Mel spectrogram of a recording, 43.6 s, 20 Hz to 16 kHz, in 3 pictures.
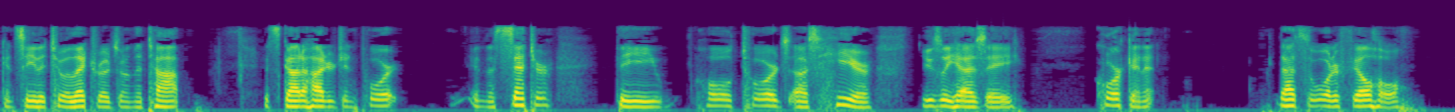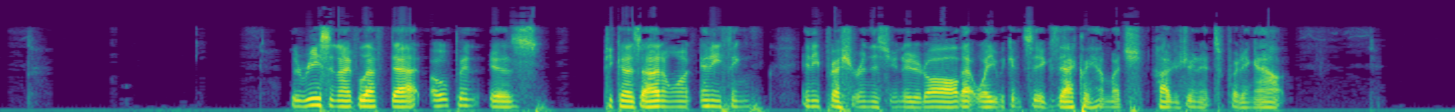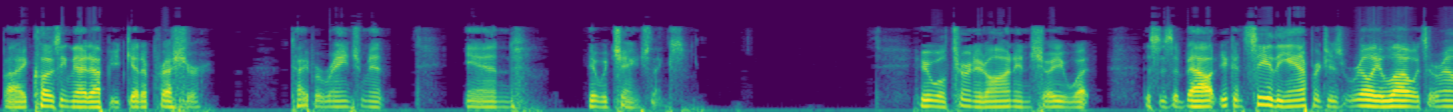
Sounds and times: Speech: 0.0s - 1.9s, 2.6s - 4.0s, 4.7s - 5.6s, 6.2s - 10.2s, 11.0s - 11.6s, 12.8s - 14.2s, 17.5s - 20.0s, 20.6s - 27.4s, 29.1s - 31.2s, 32.0s - 33.0s, 33.8s - 36.1s, 38.3s - 43.6s.

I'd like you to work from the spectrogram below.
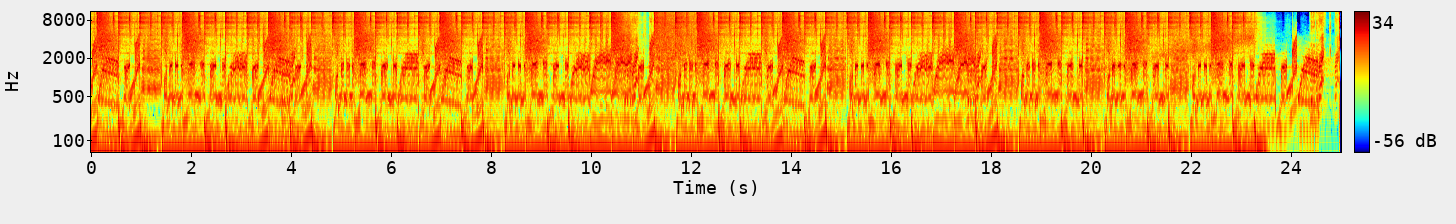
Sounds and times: Dubstep: 0.0s - 25.0s.

